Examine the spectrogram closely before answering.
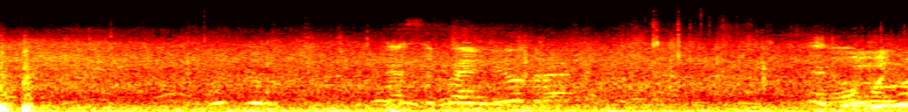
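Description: Adult men and women talk casually nearby, outdoors.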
